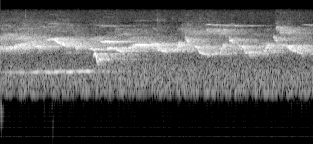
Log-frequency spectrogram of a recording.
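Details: Chinese hwamei recorded on a bird-survey practice recording in Japan, with brown-eared bulbuls nearby: a rich, varied run of loud slurred whistles rising and falling in quick phrases, a low steady whistle at the start, faint background hiss.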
